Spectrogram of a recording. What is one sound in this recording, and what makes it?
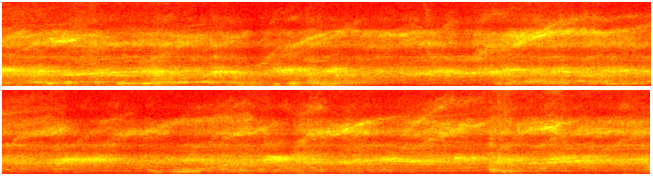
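Electric radio-controlled cars race around an indoor track, their motors whining as they speed up and slow down.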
